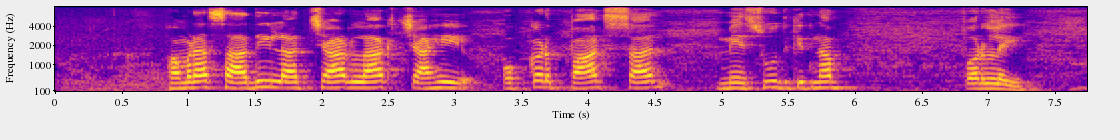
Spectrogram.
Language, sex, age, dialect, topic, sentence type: Magahi, male, 18-24, Western, banking, question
